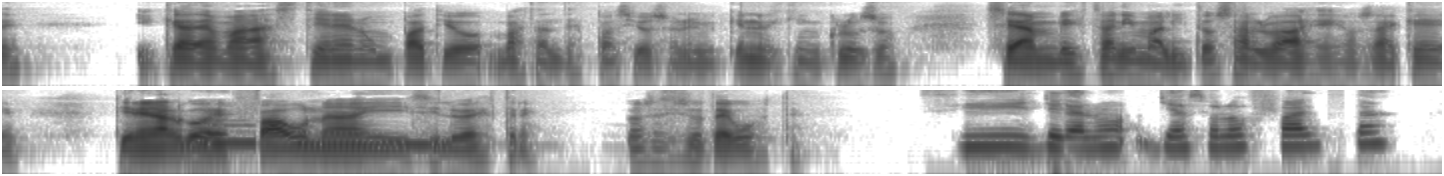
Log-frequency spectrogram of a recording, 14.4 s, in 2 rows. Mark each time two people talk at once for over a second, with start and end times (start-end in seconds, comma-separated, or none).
8.1-9.5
